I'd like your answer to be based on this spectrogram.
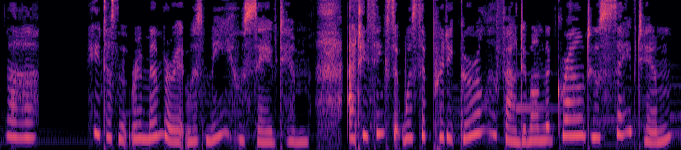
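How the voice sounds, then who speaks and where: A woman's voice: high voice, lively intonation, normal speed, mellow, soft background music, voice pushed up. A woman voicing a lovelorn, innocent young mermaid in a fairy tale, with a wistful delivery. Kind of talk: fairy tale audiobook dialogue.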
